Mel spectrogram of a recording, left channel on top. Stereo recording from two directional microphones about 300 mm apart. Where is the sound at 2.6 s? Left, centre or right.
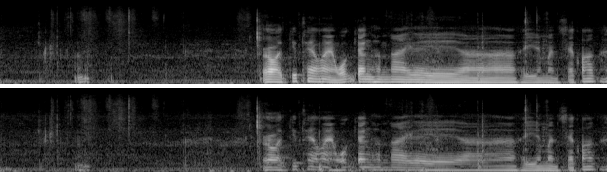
Centre.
